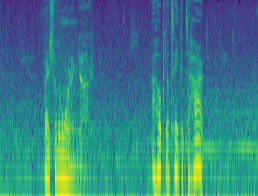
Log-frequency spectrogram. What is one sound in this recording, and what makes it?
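A woman speaks calmly in reply.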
